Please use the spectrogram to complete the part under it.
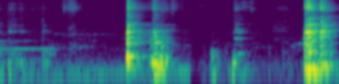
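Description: A metal pot lid clanks down twice onto a pot of boiling crabs, sharp close knocks separated by quiet kitchen moments and a few softer rattles.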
